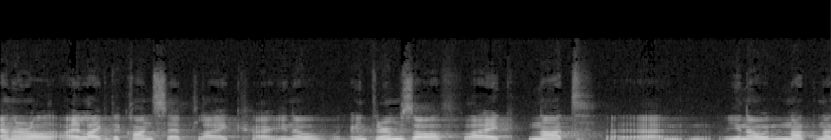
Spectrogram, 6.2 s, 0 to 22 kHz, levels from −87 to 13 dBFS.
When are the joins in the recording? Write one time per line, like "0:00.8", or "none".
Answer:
0:02.6
0:03.8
